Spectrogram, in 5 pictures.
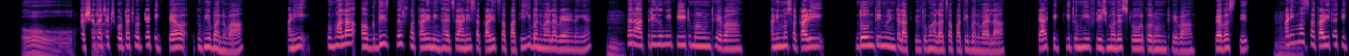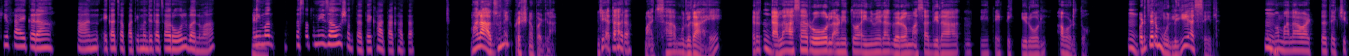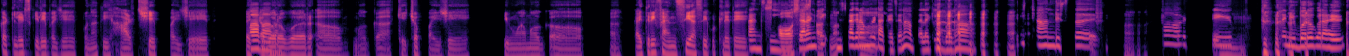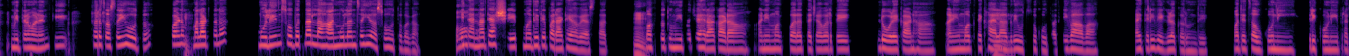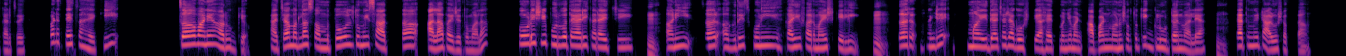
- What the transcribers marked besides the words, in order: drawn out: "ओ!"; tapping; other noise; in English: "हार्ट शेप"; in English: "फॅन्सी"; in English: "केचअप"; anticipating: "बघा किती छान दिसत आहे"; in English: "फॅन्सी"; laugh; unintelligible speech; laugh; unintelligible speech; in English: "ग्लुटेनवाल्या"
- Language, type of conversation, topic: Marathi, podcast, चव आणि आरोग्यात तुम्ही कसा समतोल साधता?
